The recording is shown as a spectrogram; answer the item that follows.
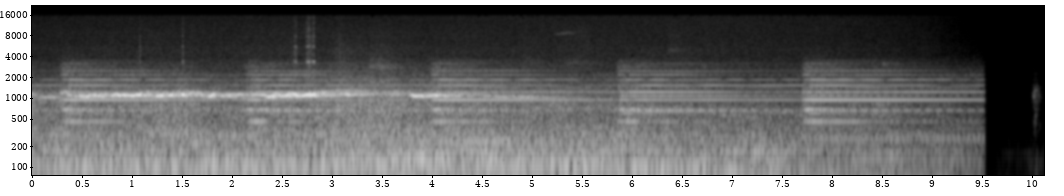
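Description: A large bell tolling slowly, five strokes about two seconds apart, each ringing on as it fades. A wavering higher tone sounds over the first few strokes, and the ringing cuts off suddenly near the end.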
